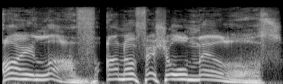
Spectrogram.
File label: voiceover ringtone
